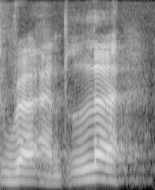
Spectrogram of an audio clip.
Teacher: we have the sounds ro and le at the alveolar ridge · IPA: ɹ/l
